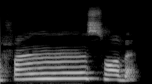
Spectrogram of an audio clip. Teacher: ٹھیک ہے، صاد ہے، یعنی یہاں پہ صاد جو ہے اخفا حروف میں سے ہے، تو یہاں پہ اخفا غنہ ہوگا، اور صاد کیونکہ موٹا حرف ہے تو غنہ جو ہے موٹا ہوگا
